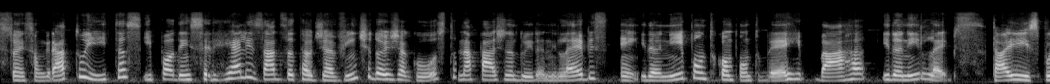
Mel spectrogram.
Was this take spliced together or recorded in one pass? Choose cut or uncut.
uncut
